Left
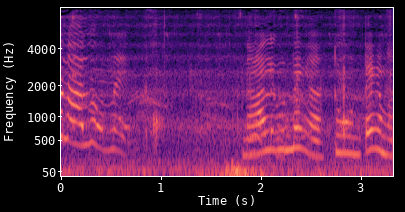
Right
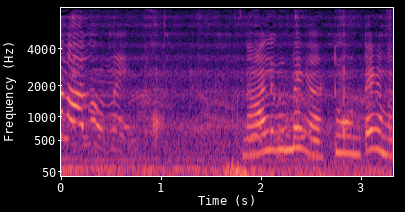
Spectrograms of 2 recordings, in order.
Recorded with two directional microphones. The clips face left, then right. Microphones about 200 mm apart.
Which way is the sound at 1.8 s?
5° right (ahead or behind).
